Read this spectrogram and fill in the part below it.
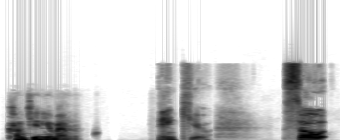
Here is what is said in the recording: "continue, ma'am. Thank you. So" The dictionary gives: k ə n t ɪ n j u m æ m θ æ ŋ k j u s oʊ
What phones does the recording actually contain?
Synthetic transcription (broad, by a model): k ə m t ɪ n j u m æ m θ æ ŋ k j u s oʊ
